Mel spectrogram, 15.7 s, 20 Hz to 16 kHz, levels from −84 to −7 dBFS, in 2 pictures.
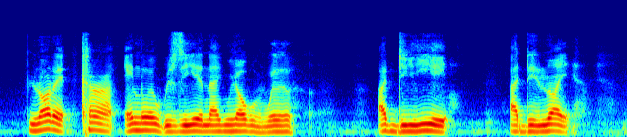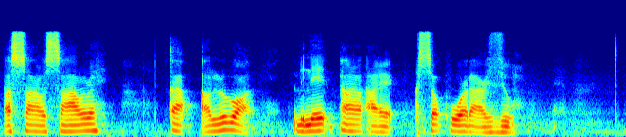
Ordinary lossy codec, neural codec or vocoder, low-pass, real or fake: AAC, 64 kbps; codec, 16 kHz, 0.5 kbps, FunCodec, trained on LibriTTS, 25 frames a second; 7.2 kHz; fake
